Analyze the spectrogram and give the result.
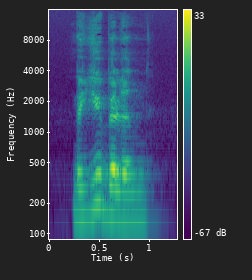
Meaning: to cause to become jubilant, to cheer for
- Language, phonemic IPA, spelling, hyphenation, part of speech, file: Dutch, /bəˈjybələ(n)/, bejubelen, be‧ju‧be‧len, verb, Nl-bejubelen.ogg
